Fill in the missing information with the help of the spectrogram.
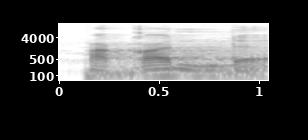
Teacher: huruf Dal yang sukun yang mati di tengah-tengah kalimat jadi dipantulkan ya diqolqolahkan Secara ringan faqod n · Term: Qalqalah sugro, qalqalah sugro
